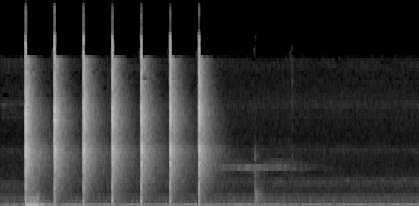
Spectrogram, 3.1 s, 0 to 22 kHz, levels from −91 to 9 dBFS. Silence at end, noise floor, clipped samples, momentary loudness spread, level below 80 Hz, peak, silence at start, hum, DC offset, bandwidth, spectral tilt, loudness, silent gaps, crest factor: 0.15 s; -43 dBFS; under 0.1%; 4 LU; -42 dBFS; 0 dBFS; 0.15 s; none; under 0.1%; over 20 kHz; -0.5 dB/octave; -18 LUFS; none; 24 dB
